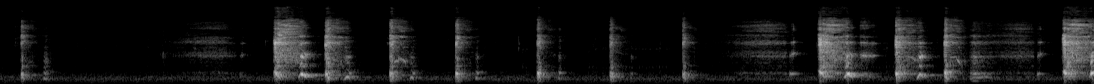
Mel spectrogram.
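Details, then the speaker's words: Girl who attributes her cough to smoking and can barely speak: repeated harsh, dry coughs in bursts with short breaths between, about fifteen coughs, a persistent coughing fit. "Smoking really gets me. I can barely speak."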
